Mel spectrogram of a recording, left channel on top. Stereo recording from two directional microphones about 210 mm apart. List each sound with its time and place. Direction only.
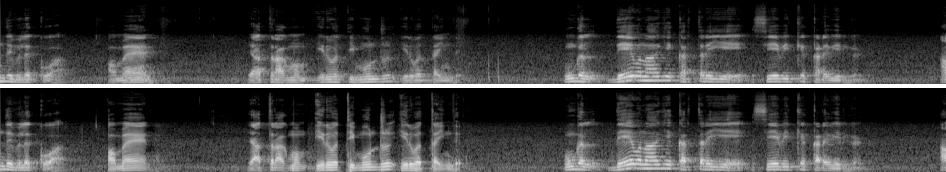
0.0 s speech: 25° right (ahead or behind)
1.0 s speech: 45° right (ahead or behind)
2.6 s speech: 45° right (ahead or behind)
5.6 s speech: 15° right (ahead or behind)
